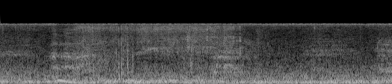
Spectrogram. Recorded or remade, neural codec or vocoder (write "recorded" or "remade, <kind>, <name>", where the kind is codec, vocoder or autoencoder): recorded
